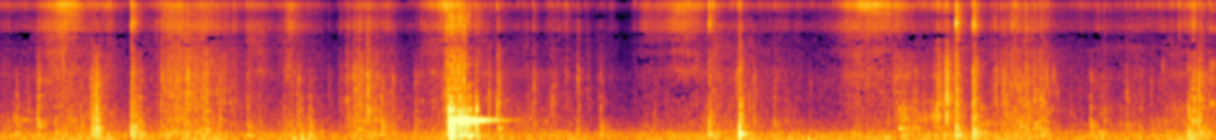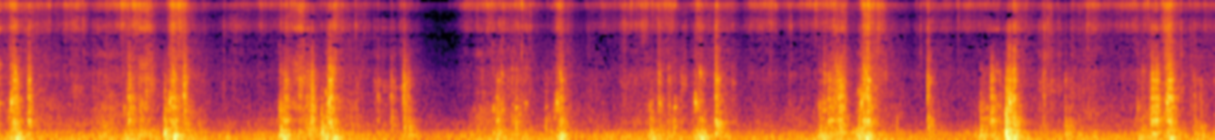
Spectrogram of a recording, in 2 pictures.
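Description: Braiding strands of a bronc rein being worked by hand and pulled tight, an irregular series of short rustles and swishes roughly every second. One much louder knock about four and a half seconds in.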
